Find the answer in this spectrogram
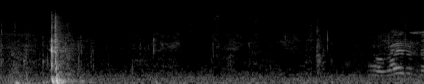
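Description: Handling of a plastic glue bottle at a tabletop: one sharp knock about half a second in, then faint rustles and small taps.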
